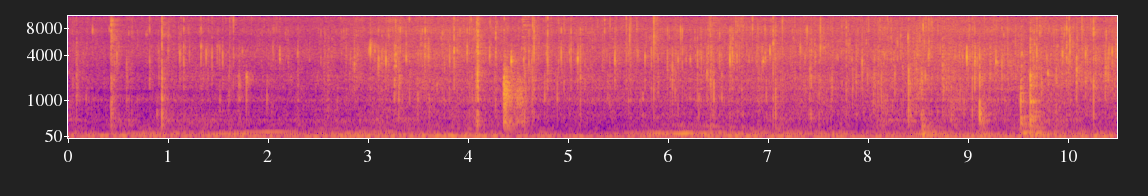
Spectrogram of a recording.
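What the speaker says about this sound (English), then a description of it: "I'm going to add in my onions, my ginger paste, and I'm going to allow it to cook" Onions and ginger paste fry in a pan for a Kenyan-style pork wet fry, giving a continuous crackling sizzle with scattered sharp pops and occasional stirring noises, heard close up.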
